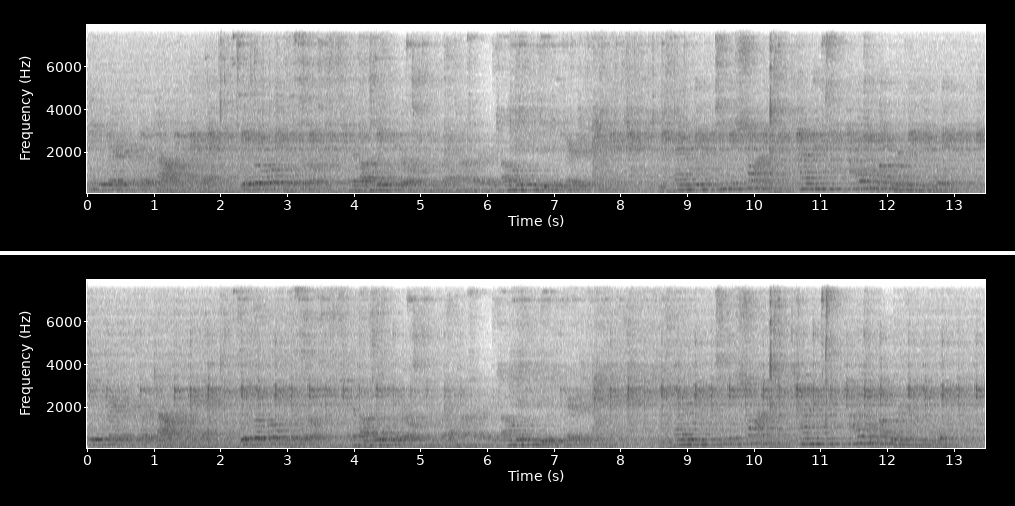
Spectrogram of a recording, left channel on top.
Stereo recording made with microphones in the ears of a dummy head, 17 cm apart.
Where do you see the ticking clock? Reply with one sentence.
You can hear the ticking clock on the right.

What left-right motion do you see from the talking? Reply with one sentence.
In this clip you hear the talking move to the left.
